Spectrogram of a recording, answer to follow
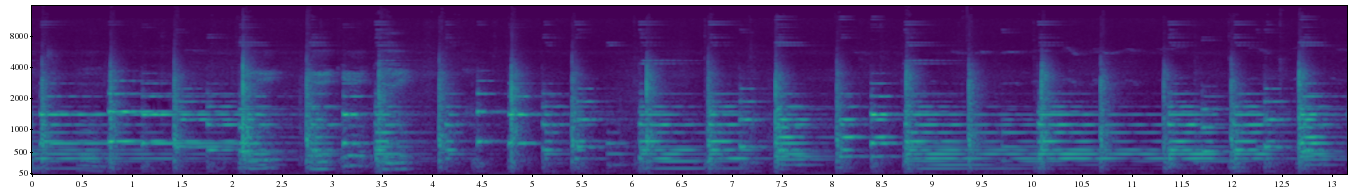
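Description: Digital piano played with both hands: chords struck in a steady rhythm, each note fading away, over bass notes held for about a second at a time.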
